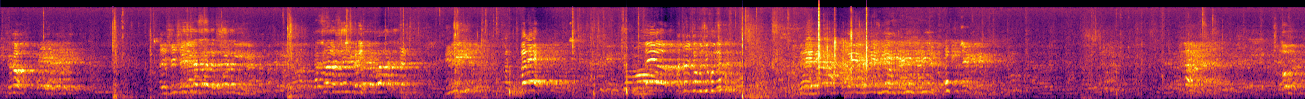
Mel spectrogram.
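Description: Players' voices shouting and calling during an indoor five-a-side football match in a large hall, with several sharp thuds of the ball being kicked.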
